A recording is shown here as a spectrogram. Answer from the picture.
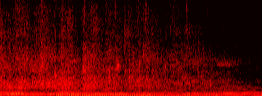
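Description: An audience applauds the Lord in a steady, dense patter of many clapping hands lasting a few seconds, with sustained low keyboard chords held underneath and no voices.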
